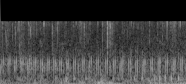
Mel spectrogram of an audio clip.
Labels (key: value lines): label: biophony, rattle
recorder: SoundTrap 500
